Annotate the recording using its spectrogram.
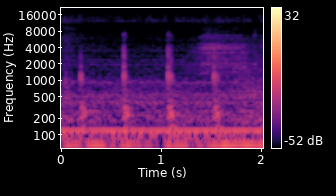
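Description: Footsteps going down boat companionway stairs: light, evenly spaced knocks about two a second, over a steady low hum.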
